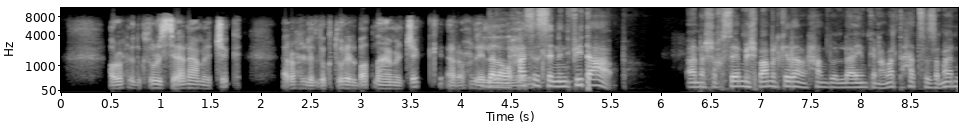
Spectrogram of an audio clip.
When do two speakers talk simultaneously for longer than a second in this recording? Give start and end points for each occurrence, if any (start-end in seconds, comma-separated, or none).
none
